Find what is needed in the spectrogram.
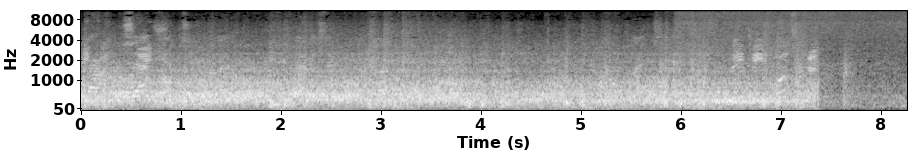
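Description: A train running on the rails, its wheels clicking rhythmically over the rail joints. The sound drops away abruptly about seven seconds in.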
